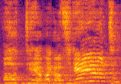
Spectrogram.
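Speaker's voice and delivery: loud, high exclamation of sudden realization; mock dismay. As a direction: play up the shock of being conned. Acting out realizing he was scammed.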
